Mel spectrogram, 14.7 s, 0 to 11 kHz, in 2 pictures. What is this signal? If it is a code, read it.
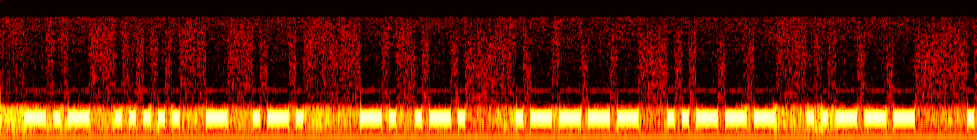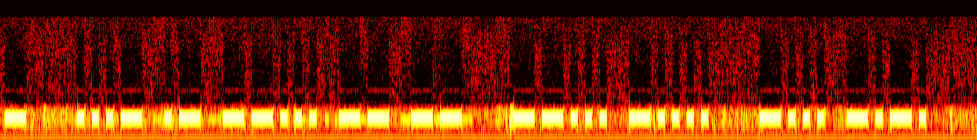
Morse code, heard as a keyed tone, about 26 wpm, 410 Hz. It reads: K5TR NR 122 A VA7MM 76 BC
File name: CW / 2008-ss-cw-k5tr-op-n5rz -03:00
